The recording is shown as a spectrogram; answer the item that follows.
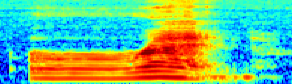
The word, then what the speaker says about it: wren: Wren.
